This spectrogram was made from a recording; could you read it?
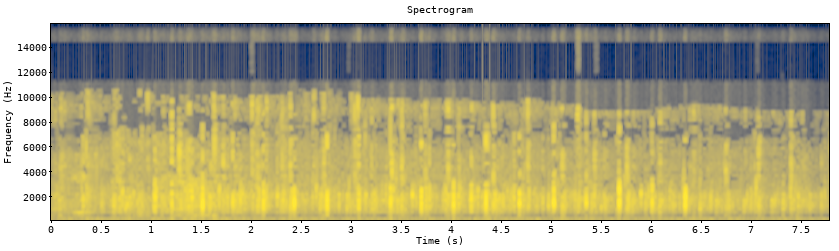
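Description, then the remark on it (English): An audience at a band's concert applauds steadily for about eight seconds, a round of applause for two musicians: a dense, crackling wash of many hands clapping at once, holding an even loudness from start to finish with no voices standing out. “Before I do, though, I want to have a tip of the hat and a round of applause for ….”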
